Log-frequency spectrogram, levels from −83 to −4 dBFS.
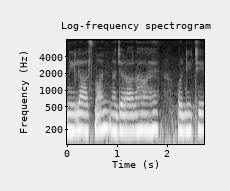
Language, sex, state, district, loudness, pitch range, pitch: Hindi, female, Maharashtra, Washim, -12 LUFS, 185-190 Hz, 185 Hz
